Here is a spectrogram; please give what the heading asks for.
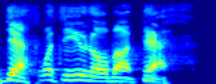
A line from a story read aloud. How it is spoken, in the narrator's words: he says to his men bitterly and scornfully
